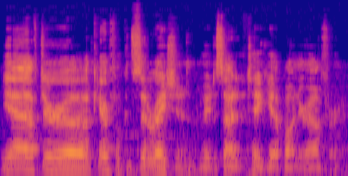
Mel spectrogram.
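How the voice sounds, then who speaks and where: Mid-pitched man, noisy gaming mic. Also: fairly even intonation, fairly quick, vocal fry. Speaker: tabletop roleplaying game player. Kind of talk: casual group discussion.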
